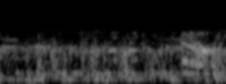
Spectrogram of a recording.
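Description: Fight-scene soundtrack of a martial-arts film played through a TV speaker: background music with a shrill, falling cry near the end.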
